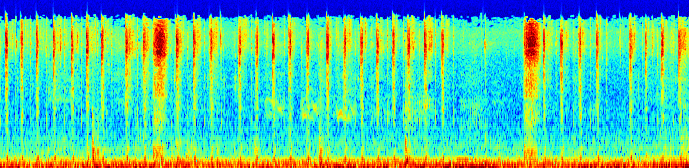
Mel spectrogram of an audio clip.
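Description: Trigger spray bottle of leak-detector solution spraying two short hissing bursts onto new gas pipe fittings, about two seconds in and again about eight seconds in, testing the joints for gas leaks. Under it runs a steady low rumble and a fast, regular ticking.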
